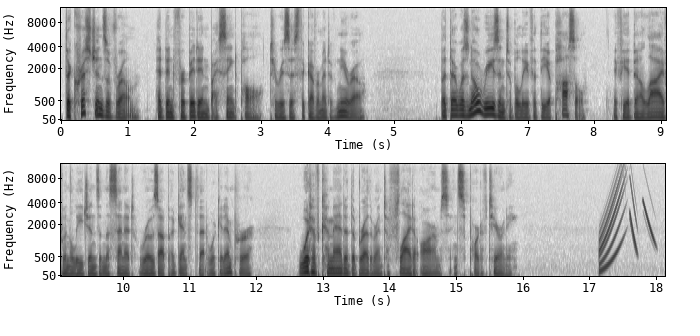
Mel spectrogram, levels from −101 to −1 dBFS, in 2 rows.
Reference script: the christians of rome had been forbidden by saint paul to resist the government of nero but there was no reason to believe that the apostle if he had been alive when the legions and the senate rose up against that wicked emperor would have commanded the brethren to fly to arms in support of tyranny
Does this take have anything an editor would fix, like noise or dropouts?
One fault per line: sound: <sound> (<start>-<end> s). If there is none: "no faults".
sound: chirp (17.1-18.0 s)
